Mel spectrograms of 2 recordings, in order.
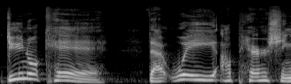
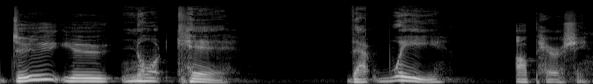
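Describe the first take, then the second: First: Frantic shout. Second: Drawn-out, heavy disbelief, slowly; slow pleading question. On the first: Disciples in the sinking boat shouting at Jesus, frantic. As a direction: yell it over the storm. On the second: Disciples to sleeping Jesus, slow stunned plea. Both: Retold or imitated. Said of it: "they would have been shouting and screaming".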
